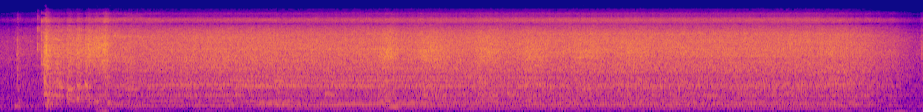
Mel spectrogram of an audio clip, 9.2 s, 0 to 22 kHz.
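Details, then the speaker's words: 2019 Jeep Grand Cherokee Altitude 3.6L Pentastar AWD, after long-running no-start fix, fuel pressure now 32 psi (was zero): brief crank, fires at once into steady even idle with no stumble; normal start. "so let's do a fire up everything sounds good"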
